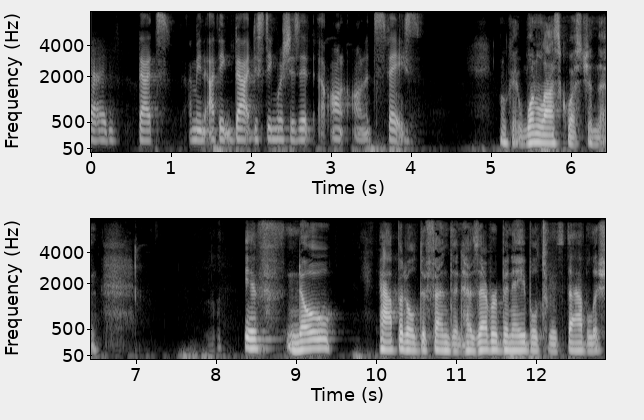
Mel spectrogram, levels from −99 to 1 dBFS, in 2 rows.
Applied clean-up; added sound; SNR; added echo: neural mask model DeepFilterNet 3.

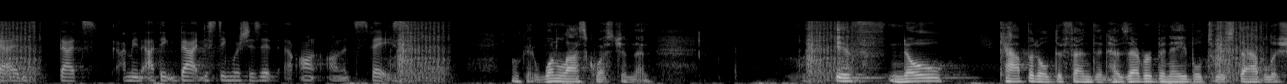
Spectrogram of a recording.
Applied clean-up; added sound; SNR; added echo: none; Livestock, farm animals, working animals; 13 dB; none.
